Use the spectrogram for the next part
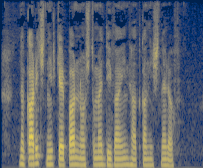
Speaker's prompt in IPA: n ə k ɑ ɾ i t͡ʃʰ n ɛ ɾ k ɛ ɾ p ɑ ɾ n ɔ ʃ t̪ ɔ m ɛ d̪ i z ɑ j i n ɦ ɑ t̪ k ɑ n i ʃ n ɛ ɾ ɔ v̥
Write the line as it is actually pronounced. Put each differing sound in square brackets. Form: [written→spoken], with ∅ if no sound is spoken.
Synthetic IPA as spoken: n ə k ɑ ɾ i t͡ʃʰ n [ɛ→i] ɾ k ɛ ɾ p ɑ ɾ n ɔ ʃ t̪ [ɔ→u] m ɛ d̪ i [z→v] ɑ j i n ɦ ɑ t̪ k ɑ n i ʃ n ɛ ɾ ɔ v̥

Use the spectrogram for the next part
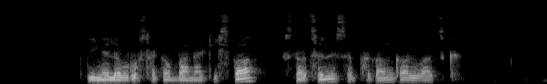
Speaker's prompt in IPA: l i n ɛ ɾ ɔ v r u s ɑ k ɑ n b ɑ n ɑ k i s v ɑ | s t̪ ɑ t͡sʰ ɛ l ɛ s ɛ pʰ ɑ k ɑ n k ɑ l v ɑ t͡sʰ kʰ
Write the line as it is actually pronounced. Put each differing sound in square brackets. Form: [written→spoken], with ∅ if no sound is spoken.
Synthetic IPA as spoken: l i n ɛ [ɾ→l] ɔ v r u s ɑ k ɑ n b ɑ n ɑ k i s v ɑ | s t̪ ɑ t͡sʰ ɛ l ɛ s ɛ pʰ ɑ k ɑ n k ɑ l v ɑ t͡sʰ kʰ

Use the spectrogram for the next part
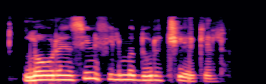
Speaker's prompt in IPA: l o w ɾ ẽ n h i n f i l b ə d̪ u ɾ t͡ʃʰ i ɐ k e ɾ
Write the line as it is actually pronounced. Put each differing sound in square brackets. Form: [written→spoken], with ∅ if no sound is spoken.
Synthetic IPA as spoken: l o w ɾ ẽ n [h→s] i n f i l [b→m] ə d̪ u ɾ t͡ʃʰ i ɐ k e [ɾ→l]

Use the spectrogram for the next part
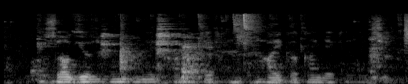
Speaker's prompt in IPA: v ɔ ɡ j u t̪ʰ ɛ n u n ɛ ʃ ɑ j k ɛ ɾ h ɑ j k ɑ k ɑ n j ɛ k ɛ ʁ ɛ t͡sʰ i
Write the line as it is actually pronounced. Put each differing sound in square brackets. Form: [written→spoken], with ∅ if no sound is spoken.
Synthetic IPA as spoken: [v→z] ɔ ɡ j u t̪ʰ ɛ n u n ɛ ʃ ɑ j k ɛ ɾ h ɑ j k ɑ k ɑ n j ɛ k ɛ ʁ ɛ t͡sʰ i

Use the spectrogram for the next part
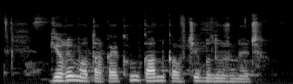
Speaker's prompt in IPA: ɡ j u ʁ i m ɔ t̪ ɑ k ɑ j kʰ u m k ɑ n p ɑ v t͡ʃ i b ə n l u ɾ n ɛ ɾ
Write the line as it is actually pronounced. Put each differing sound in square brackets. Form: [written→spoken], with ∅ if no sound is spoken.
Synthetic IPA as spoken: ɡ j u ʁ i m ɔ t̪ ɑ k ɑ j kʰ u m k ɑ n [p→k] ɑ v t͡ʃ i b ə [n→∅] l u ɾ n ɛ ɾ

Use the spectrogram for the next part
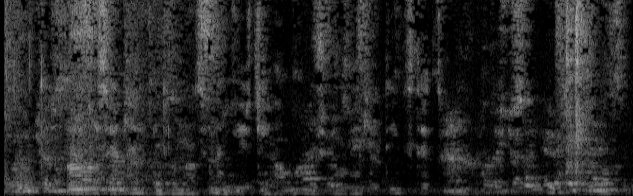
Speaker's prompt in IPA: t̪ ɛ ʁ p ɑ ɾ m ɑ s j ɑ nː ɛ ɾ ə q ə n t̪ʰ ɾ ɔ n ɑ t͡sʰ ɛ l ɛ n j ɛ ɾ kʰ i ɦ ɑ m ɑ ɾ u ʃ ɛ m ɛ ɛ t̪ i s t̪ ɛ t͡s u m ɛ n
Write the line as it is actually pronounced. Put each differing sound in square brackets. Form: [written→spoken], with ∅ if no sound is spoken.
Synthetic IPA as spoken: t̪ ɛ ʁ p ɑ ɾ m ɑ s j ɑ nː ɛ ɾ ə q ə n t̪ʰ ɾ ɔ n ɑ t͡sʰ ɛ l ɛ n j ɛ ɾ [kʰ→k] i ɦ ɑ m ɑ ɾ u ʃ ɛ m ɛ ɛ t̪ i s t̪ ɛ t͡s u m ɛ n

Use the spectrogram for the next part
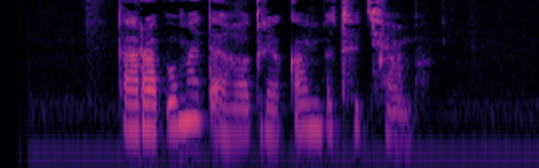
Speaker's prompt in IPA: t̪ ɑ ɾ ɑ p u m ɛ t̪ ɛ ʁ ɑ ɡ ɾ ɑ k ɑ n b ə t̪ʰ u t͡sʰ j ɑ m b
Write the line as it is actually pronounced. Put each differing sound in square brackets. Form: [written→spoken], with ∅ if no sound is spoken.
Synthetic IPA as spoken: t̪ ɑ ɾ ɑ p u m ɛ t̪ ɛ ʁ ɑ ɡ ɾ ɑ k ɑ n b ə t̪ʰ u t͡sʰ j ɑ m b

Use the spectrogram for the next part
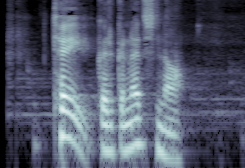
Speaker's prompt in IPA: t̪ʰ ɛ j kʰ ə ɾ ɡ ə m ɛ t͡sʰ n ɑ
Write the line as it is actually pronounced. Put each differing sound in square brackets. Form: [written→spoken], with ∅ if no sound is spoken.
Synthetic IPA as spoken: t̪ʰ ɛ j [kʰ→k] ə ɾ [ɡ→k] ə [m→n] ɛ t͡sʰ n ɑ

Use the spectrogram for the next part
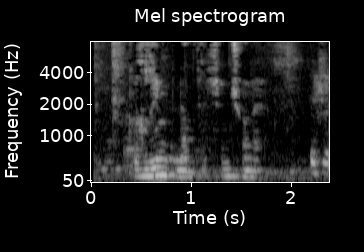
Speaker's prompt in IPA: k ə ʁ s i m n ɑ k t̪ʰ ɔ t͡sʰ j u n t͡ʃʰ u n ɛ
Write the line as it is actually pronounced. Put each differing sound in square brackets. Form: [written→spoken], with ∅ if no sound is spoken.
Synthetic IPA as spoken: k ə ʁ [s→z] i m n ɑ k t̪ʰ [ɔ→u] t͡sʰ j u n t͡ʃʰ u n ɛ

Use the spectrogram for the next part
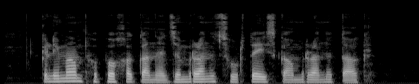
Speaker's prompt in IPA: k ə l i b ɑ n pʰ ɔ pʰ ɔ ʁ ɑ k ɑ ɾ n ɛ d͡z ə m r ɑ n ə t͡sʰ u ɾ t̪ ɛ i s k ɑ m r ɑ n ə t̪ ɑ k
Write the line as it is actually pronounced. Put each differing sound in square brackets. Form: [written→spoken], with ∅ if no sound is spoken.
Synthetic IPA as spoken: k ə l i [b→m] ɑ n pʰ ɔ pʰ ɔ [ʁ→χ] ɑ k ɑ [ɾ→∅] n ɛ d͡z ə m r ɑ n ə t͡sʰ u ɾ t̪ ɛ i s k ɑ m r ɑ n ə t̪ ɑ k

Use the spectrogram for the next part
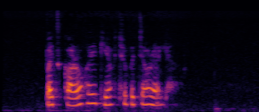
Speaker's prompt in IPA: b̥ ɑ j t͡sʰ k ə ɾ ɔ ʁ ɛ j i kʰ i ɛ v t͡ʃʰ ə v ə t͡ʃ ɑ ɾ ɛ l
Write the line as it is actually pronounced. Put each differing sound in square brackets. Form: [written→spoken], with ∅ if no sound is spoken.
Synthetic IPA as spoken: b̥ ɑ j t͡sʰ k [ə→ɑ] ɾ ɔ ʁ ɛ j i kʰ [i→j] ɛ v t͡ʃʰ ə v ə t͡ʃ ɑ ɾ ɛ l

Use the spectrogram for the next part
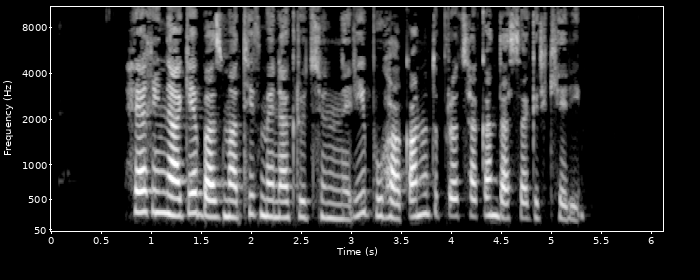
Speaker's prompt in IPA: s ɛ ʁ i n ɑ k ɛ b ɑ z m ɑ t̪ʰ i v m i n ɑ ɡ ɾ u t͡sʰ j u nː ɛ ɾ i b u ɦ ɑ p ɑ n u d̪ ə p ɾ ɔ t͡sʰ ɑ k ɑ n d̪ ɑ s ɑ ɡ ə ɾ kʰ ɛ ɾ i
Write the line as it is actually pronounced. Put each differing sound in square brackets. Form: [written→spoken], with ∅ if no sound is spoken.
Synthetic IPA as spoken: [s→h] ɛ ʁ i n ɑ k ɛ b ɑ z m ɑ t̪ʰ i v m [i→ɛ] n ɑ ɡ ɾ u t͡sʰ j u nː ɛ ɾ i b u ɦ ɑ [p→k] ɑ n u d̪ ə p ɾ ɔ t͡sʰ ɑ k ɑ n d̪ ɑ s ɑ ɡ ə ɾ kʰ ɛ ɾ i

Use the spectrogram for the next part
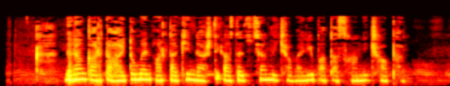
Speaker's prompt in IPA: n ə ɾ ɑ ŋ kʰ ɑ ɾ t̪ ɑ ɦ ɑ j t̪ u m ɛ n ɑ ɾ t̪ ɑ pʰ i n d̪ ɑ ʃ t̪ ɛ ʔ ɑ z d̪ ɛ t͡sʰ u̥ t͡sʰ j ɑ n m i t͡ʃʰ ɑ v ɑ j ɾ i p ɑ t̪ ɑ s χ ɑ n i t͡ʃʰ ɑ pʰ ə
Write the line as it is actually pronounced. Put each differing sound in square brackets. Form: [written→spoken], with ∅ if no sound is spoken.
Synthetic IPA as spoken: n ə ɾ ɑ ŋ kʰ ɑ ɾ t̪ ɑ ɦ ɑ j t̪ u m ɛ n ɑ ɾ t̪ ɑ [pʰ→kʰ] i n d̪ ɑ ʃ t̪ [ɛ→i] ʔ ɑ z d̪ ɛ t͡sʰ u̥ t͡sʰ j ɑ n m i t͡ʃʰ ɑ v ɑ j ɾ i p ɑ t̪ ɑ s χ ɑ n i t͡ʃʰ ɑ pʰ ə

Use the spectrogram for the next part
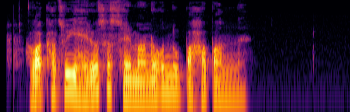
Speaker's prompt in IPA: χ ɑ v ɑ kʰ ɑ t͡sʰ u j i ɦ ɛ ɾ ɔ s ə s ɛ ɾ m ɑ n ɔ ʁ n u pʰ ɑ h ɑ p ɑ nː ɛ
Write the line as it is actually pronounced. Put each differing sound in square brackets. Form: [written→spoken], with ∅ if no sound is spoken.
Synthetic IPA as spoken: [χ→h] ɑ v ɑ kʰ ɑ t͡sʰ u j i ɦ ɛ ɾ ɔ s ə s ɛ ɾ m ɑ n ɔ ʁ n u [pʰ→p] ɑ h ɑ p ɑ nː ɛ

